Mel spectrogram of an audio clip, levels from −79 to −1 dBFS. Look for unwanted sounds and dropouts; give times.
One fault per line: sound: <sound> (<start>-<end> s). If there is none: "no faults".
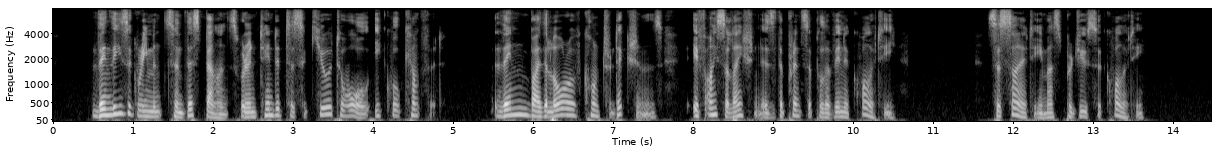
no faults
